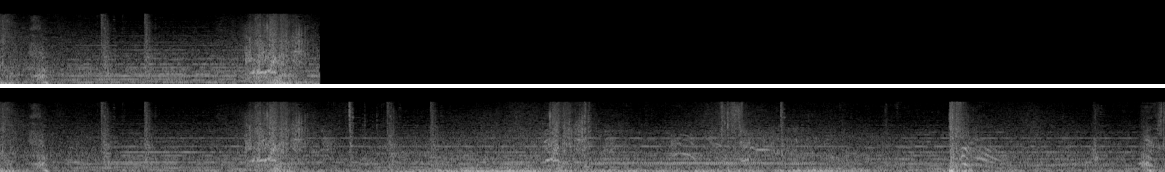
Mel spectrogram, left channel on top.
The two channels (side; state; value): left; drops out; at 3.2 s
